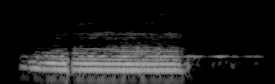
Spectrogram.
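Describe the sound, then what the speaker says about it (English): A dog named Titan snoring, one long, loud, buzzy rasping breath heard up close, followed by a fainter trailing exhale, with no speech. "Is that Titan snoring or something?"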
